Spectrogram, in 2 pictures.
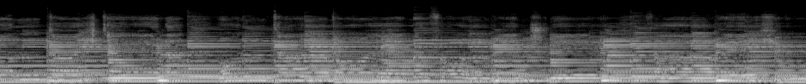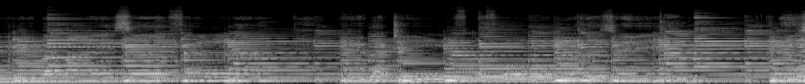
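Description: Acoustic guitar, capoed at the second fret, strummed in a steady rhythm, playing the chord accompaniment of a children's song.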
